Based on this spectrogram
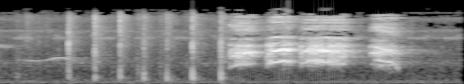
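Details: New decoy red junglefowl cockerel being tried out: a quick series of about six sharp wing-flap claps, then a harsh, hoarse crow in broken segments, with a faint thin whistle before the claps.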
